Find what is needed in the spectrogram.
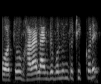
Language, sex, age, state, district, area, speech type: Bengali, female, 30-45, West Bengal, Darjeeling, rural, conversation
